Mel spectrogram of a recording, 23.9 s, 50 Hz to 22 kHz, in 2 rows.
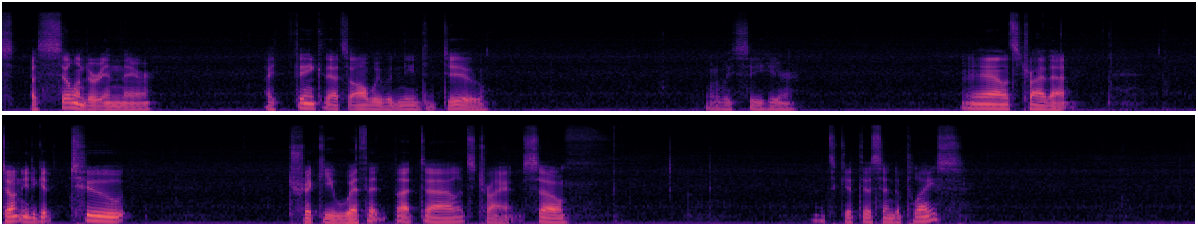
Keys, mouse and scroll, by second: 2.4-2.9 scroll down 3, 2.9 shift+middle click, 3.6-4.1 scroll down 2, 4.1 shift+middle click, 5.0-5.5 scroll down 2, 5.5 shift+middle click, 6.5 scroll up 6, 7.0 shift+middle click, 7.4 scroll up 1, 7.8 shift+middle click, 10.3 scroll up 2, 10.6 shift+middle click, 11.1 middle click, 11.6 shift+scroll up 1, 11.7 shift+middle click, 12.6 middle click, 13.8 middle click, 16.3 click, 16.9 scroll down 4, 18.1 s, 19.5 click, 20.4 click, 21.8 click, 23.1 scroll up 4, 23.5 shift+middle click.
